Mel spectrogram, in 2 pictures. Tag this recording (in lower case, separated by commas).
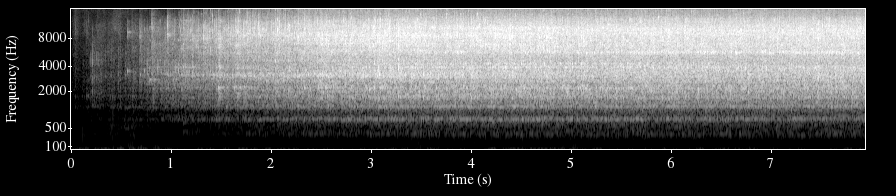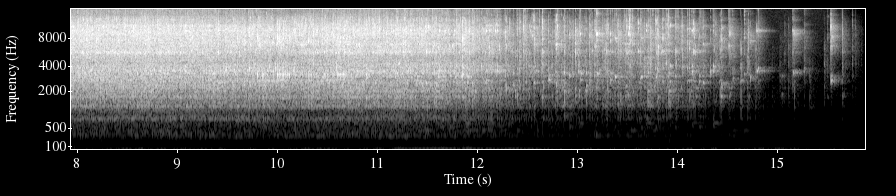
music, percussion, rattle (instrument), musical instrument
